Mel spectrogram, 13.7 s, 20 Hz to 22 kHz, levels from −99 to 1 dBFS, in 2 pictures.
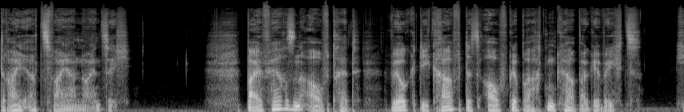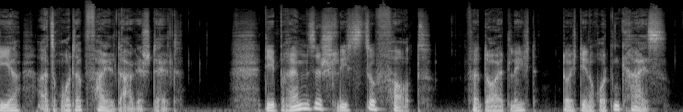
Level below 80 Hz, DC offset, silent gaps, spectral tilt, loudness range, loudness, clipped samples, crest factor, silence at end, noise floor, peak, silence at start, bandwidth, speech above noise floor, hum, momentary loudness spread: -40 dBFS; under 0.1%; none; -5.5 dB/octave; 2 LU; -27 LUFS; under 0.1%; 22 dB; 0.2 s; -60 dBFS; -6 dBFS; 0 s; 18 kHz; 33 dB; none; 13 LU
